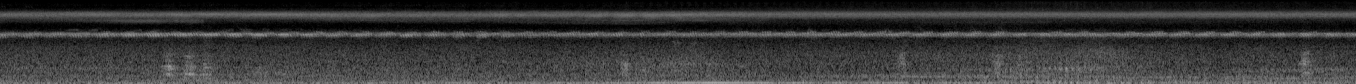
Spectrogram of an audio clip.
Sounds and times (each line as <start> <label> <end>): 0.0 Cicadas 13.5
6.2 Traffic noise 13.5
